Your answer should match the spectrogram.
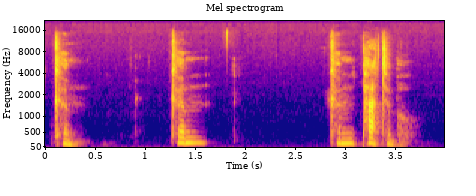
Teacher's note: Com, schwa, relax the lips, relax the mouth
